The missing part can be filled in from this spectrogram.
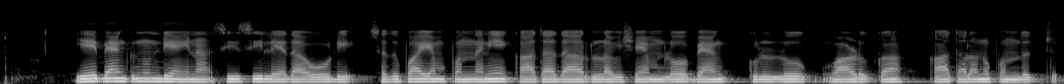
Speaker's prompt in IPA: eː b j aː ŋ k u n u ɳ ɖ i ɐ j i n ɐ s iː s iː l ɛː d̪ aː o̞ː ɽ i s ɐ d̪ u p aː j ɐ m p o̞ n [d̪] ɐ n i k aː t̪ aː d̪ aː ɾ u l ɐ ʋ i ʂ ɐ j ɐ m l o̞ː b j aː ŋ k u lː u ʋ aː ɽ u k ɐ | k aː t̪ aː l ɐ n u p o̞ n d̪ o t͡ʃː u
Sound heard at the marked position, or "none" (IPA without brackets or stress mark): d̪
